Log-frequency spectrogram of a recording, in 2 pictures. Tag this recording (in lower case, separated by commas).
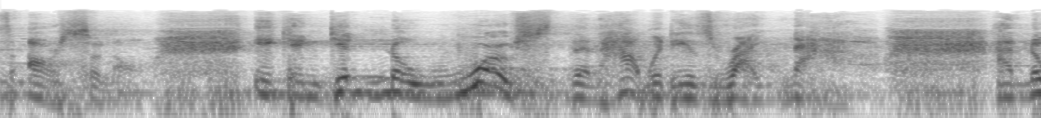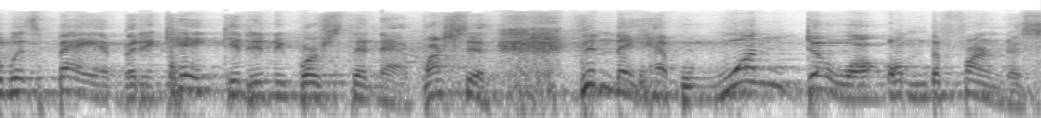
speech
